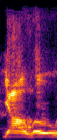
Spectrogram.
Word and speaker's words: Yalo: were wondering and uh phonetically uh yeah low is how we say it but uh our role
